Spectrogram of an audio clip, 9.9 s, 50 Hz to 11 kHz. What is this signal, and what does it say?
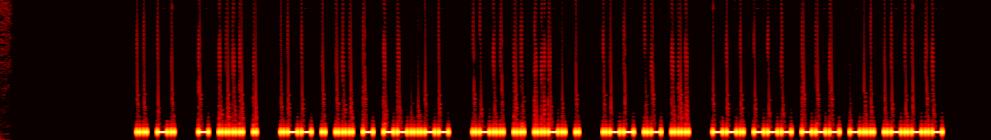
Morse code, heard as a keyed tone, about 34 wpm, 700 Hz. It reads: IN THE WEST, LIFE WAS GOOD.
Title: Sentences from Top 1000 Words - Review Part 2 - 35wpm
